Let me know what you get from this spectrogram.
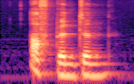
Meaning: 1. to check off 2. to point, to sharpen (of ends, butts, extremities) 3. to blunt
- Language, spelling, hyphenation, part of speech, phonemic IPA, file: Dutch, afpunten, af‧pun‧ten, verb, /ˈɑfˌpʏn.tə(n)/, Nl-afpunten.ogg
